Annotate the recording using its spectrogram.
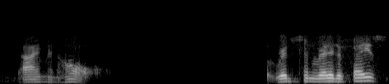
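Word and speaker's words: Diamyn: as he will face Damian Hall Malcolm Boyce and Angel feras Diamond Hall how he's pronouncing it d i a m y n Diamond Hall Richardson ready to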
